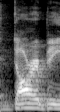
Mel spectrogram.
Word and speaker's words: Derby: is Maxwell Robinson from Derby, Kansas. Okay. Or I guess Darby, depending upon your uh your your preferred pronunciation of the of the town in England.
